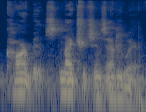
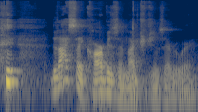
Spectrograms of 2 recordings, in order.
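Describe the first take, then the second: First: Soft retold waking-up voice; groggy waking mumble. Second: Slow self-questioning replay; retold puzzled realisation. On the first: Patient waking from a bronchoscopy, imitated groggy mumble. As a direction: say it quietly, as if just coming round. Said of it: "when I woke up". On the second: Patient questioning own words after coming to, retold puzzlement. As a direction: ask it slowly, in full voice, puzzling it out. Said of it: "when I came to and was really thinking".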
